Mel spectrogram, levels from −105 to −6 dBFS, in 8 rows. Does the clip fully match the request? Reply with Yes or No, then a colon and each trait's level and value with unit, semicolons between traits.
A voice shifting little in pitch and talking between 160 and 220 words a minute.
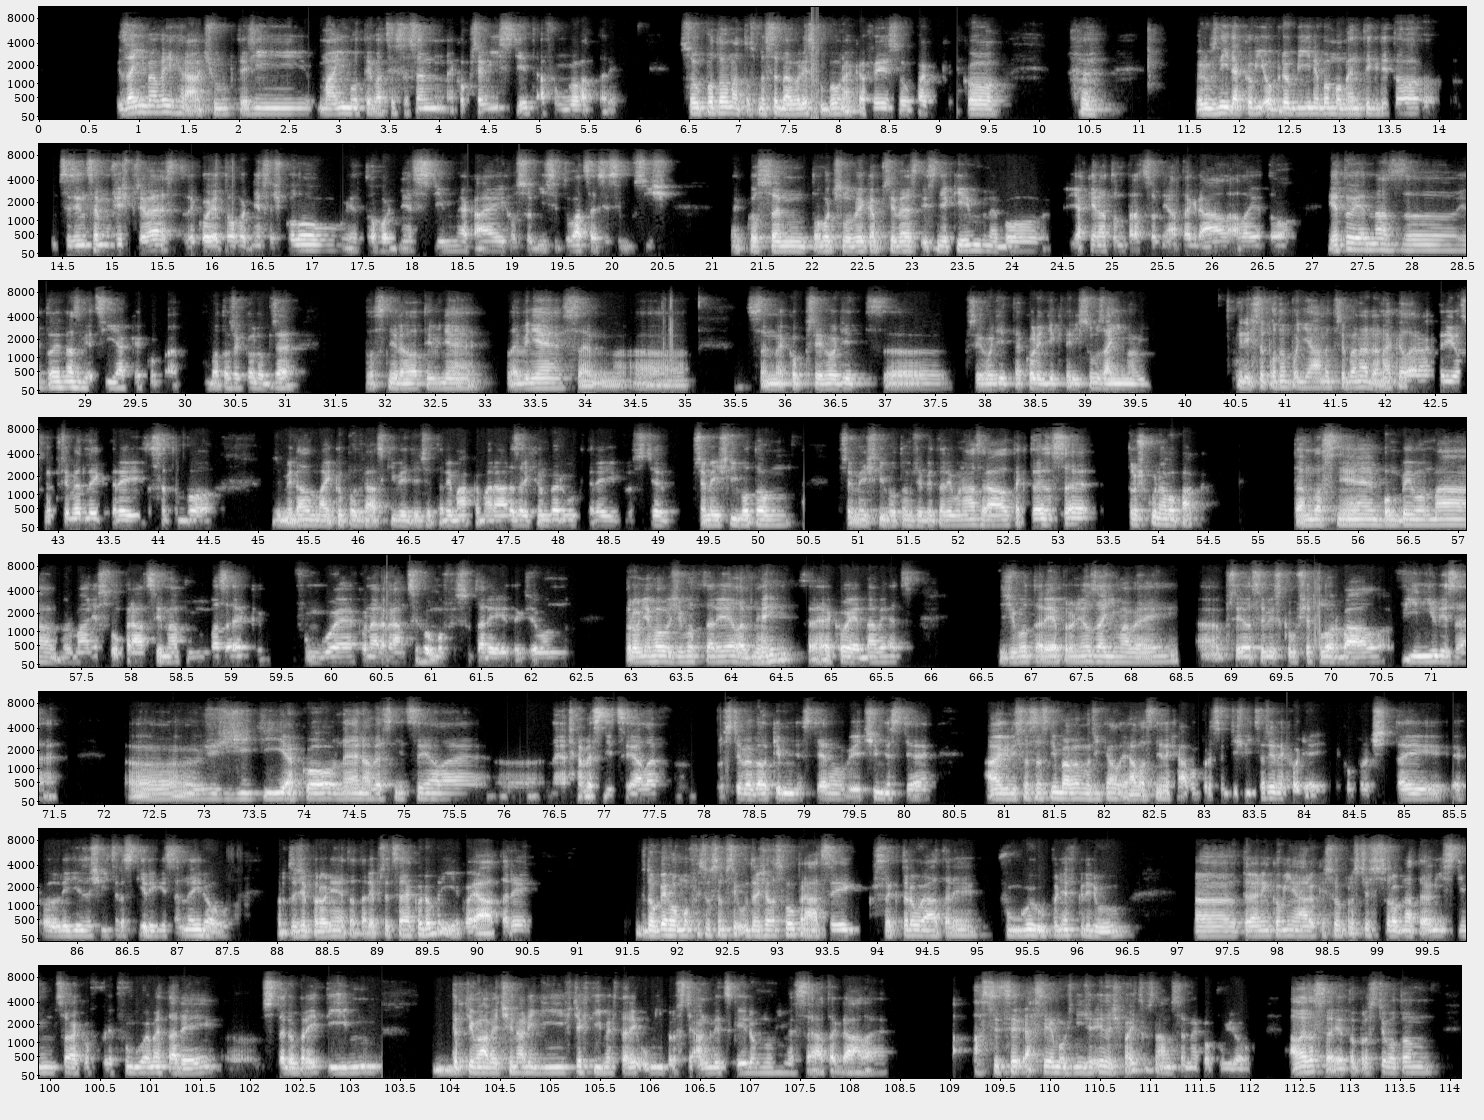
No: wide, 8.5 semitones; fast, 170 wpm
